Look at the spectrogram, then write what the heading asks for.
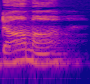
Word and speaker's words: Dhamma: to Hindu teachings, and Dhamma is the equally ancient Pali language often related to Buddhist teachings.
